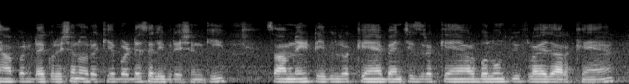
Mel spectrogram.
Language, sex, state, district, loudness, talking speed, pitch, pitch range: Hindi, male, Uttar Pradesh, Shamli, -16 LUFS, 220 wpm, 125 Hz, 125-130 Hz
